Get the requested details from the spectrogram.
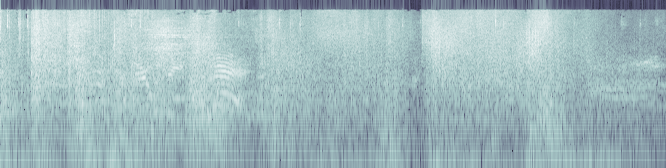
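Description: A heavy gun fires in bursts.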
